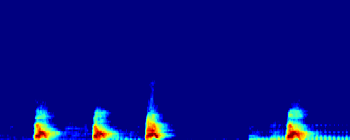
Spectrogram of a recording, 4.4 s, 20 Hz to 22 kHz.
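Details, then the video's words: Barking from Minnie, a dog: three single sharp barks in quick succession, a pause, then one more bark preceded by a low throaty rumble. "Minnie barking for 5 minutes"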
